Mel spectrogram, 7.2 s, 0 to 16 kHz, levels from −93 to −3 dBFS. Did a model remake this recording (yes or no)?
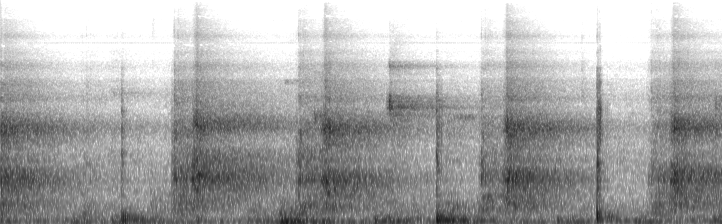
no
